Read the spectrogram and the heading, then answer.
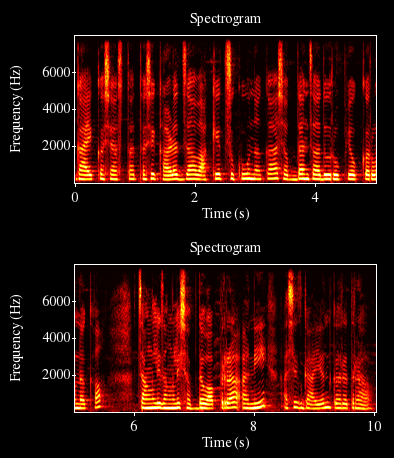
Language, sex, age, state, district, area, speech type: Marathi, female, 18-30, Maharashtra, Nanded, rural, spontaneous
